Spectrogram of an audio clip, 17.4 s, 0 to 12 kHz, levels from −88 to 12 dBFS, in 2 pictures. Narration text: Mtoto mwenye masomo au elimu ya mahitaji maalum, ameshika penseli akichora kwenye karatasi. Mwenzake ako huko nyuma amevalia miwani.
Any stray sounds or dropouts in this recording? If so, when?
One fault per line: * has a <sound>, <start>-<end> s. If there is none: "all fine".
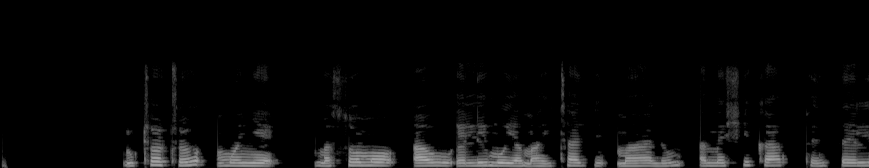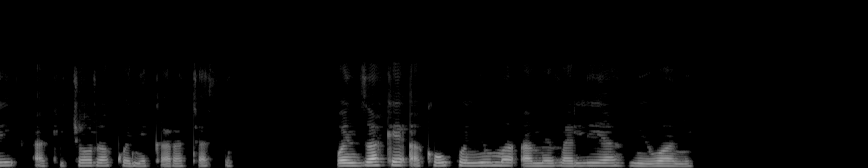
all fine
